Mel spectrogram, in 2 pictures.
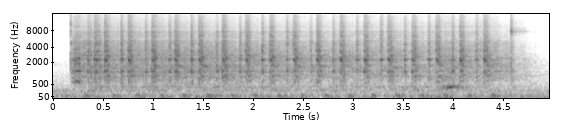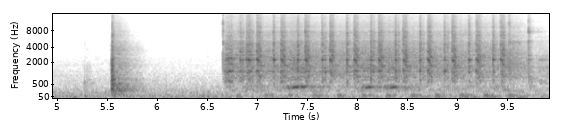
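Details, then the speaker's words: Zontes Mantis 125cc small single during a one-day rebuild, choke on and fuel tap off: rapid uneven popping and spluttering, stalls and restarts rough, spitting through old stale fuel; engine spitting from old fuel. "Do you know what though? That's good for cleaning out the last remnants. That's really spitting through the old shit."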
